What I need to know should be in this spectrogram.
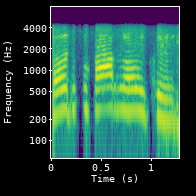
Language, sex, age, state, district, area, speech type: Maithili, female, 18-30, Bihar, Madhepura, urban, conversation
